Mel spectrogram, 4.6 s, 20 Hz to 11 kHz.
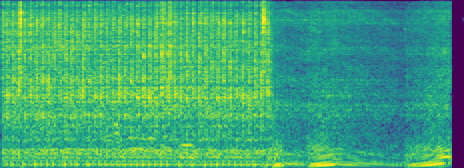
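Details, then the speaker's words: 2021 TVS Apache RTR 160 BS6 motorcycle: fast metallic chatter rides over the engine note while revving and fades as revs drop; timing chain problem. "खराब शोर ऐसा हो रहा था। यह एक TVS Apache RTR 160सीसी 2021 model bike. इस तरह का शोर ऐसा होना ही था।"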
